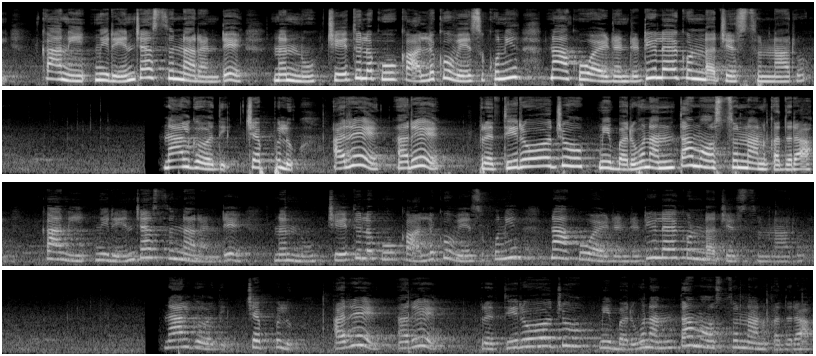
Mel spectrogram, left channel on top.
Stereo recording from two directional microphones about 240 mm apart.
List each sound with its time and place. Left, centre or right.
0.3 s a woman's voice: left
9.7 s a woman's voice: left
